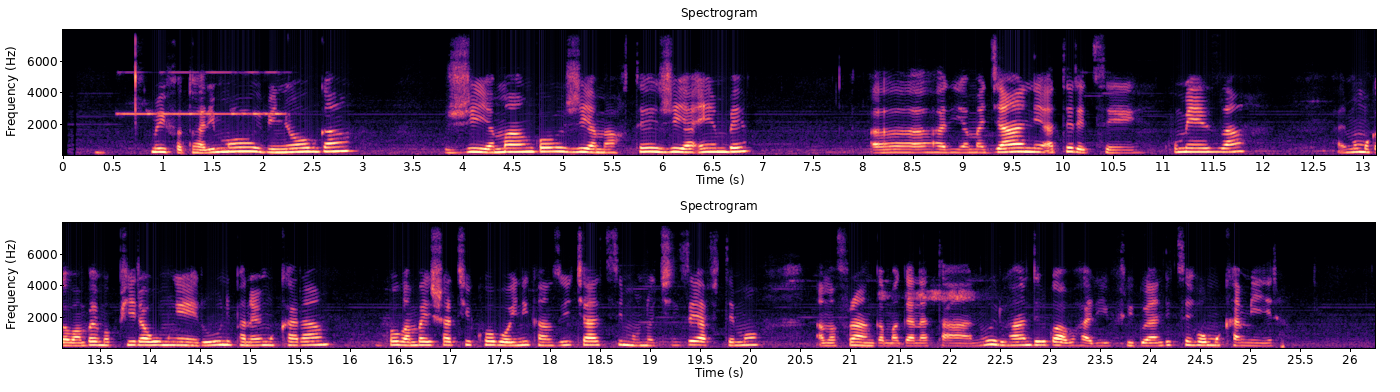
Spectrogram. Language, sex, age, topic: Kinyarwanda, female, 25-35, finance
